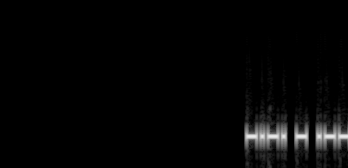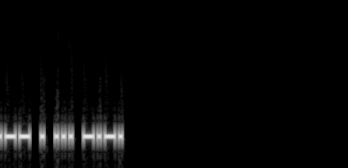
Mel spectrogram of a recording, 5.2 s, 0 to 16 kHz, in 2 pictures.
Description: Morse code, heard as a keyed tone, about 48 wpm, 700 Hz. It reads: CT1ESC
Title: DXCC-100 Call Signs - 6 Characters - Repeated 2x - 45wpm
